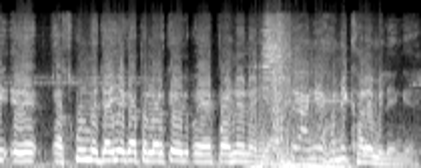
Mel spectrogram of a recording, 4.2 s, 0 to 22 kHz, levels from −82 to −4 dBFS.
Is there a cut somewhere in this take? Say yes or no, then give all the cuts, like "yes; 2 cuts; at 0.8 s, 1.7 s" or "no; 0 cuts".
yes; 1 cut; at 2.9 s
